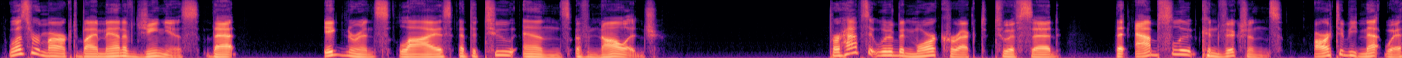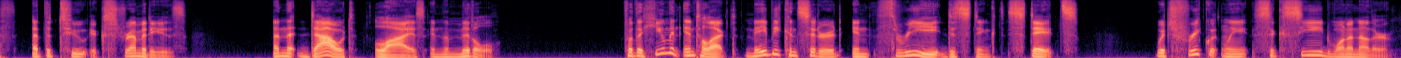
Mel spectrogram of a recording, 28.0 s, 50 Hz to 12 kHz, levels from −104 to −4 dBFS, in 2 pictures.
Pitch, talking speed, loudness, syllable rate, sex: 125 Hz, 135 wpm, -23 LUFS, 4.6 syllables/s, male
